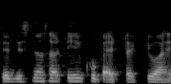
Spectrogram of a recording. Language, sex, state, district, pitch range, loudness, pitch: Marathi, male, Maharashtra, Pune, 120-145 Hz, -33 LUFS, 140 Hz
